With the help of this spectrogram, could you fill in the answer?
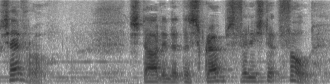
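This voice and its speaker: An actor playing a curt, defensive older British lodger, a former prison officer, in a radio drama. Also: male voice, medium pitch, huge pitch swings, a little slow, faint music behind. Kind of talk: naturalistic radio drama acting.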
